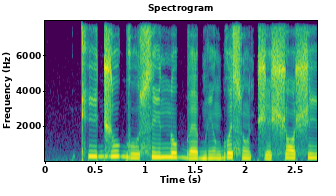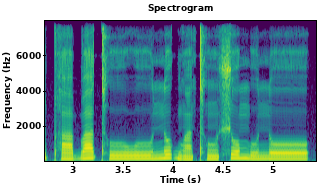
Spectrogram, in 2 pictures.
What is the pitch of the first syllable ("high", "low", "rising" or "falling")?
high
